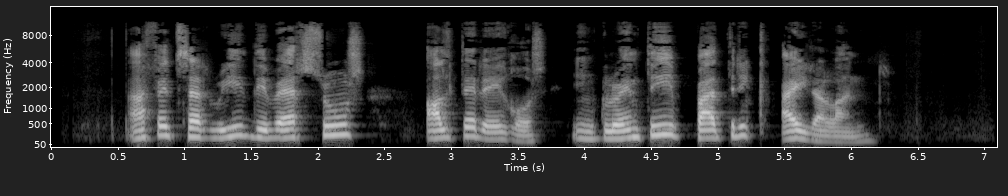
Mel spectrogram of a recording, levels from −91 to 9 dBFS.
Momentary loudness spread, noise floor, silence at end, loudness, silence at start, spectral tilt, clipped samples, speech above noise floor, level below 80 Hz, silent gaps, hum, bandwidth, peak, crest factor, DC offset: 11 LU; -72 dBFS; 0.95 s; -21 LUFS; 0.6 s; -5 dB/octave; under 0.1%; 51 dB; -72 dBFS; none; none; 11.5 kHz; 0 dBFS; 22 dB; under 0.1%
